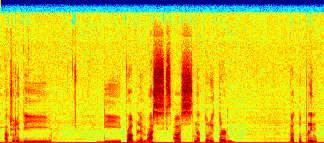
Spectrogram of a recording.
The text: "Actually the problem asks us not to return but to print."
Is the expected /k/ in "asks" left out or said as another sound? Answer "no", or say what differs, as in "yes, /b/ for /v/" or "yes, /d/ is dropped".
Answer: yes, /k/ is dropped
